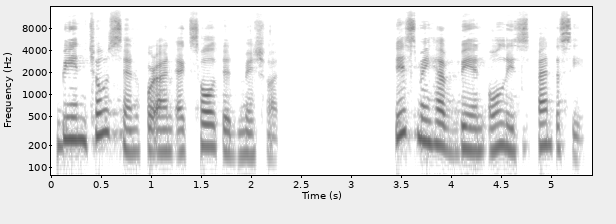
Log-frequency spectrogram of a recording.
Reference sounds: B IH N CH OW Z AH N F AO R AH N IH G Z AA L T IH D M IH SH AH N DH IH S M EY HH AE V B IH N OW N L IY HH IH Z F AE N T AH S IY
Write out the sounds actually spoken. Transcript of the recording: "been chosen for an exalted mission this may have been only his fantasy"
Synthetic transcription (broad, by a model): B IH N CH OW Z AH N F AO R AH N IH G S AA L T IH D M IH SH AH N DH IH S M EY HH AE V B IH N OW N L IY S F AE N T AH S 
